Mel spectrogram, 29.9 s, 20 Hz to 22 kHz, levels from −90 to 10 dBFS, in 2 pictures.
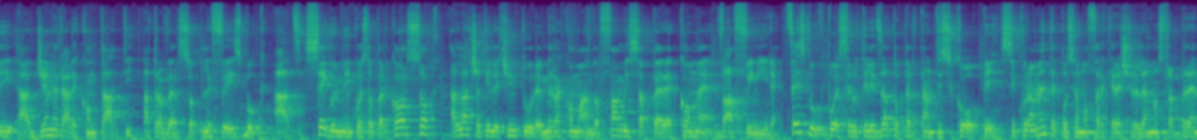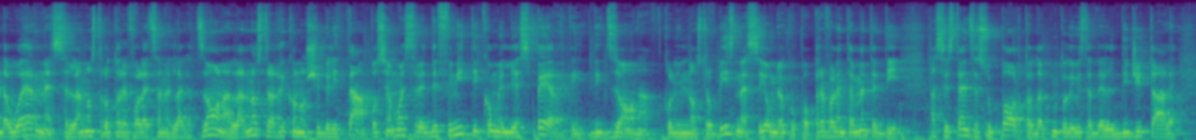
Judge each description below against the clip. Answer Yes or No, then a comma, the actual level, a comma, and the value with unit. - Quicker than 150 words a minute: No, average, 140 wpm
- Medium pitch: No, low, 130 Hz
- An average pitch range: Yes, average, 3.7 semitones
